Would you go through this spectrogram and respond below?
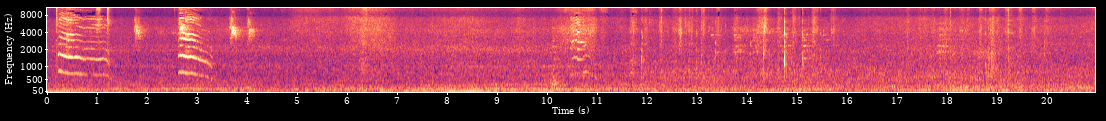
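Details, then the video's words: Feral mother cat calling for food while her kitten is missing: two drawn-out, descending meows within the first four seconds, followed by steady low rumbling background noise and scattered clicks. "Feral Cat Maya Calling Me For Food When Her Kitty Is Missing"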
